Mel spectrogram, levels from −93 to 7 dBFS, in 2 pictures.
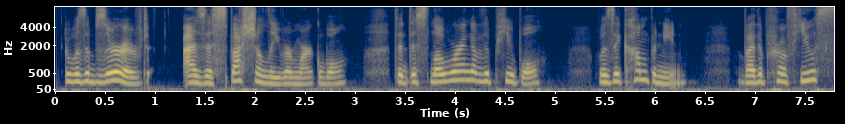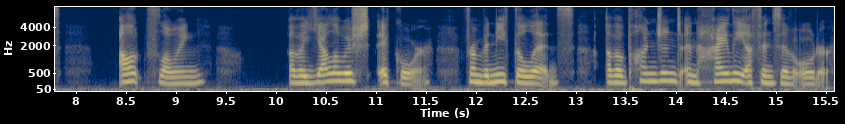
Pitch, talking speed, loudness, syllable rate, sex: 220 Hz, 130 wpm, -19 LUFS, 5.1 syllables/s, female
